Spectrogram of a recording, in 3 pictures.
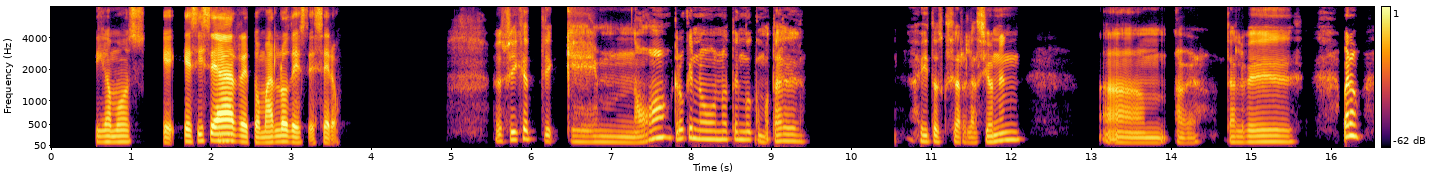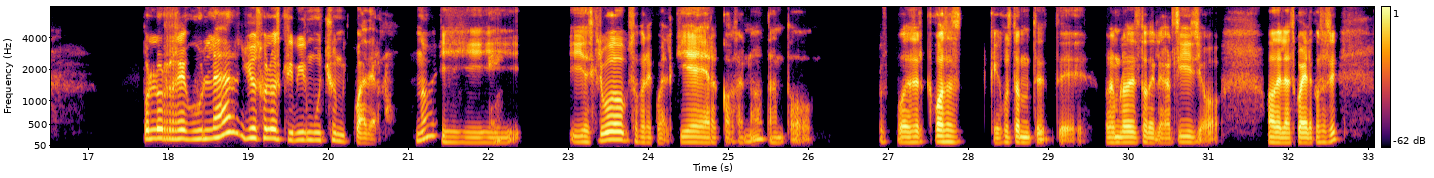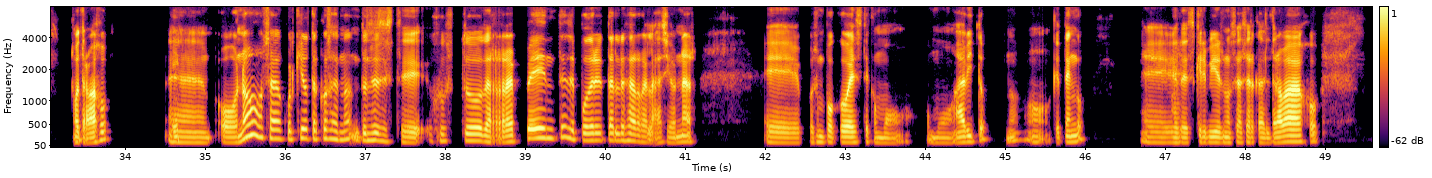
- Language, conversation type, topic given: Spanish, advice, ¿Cómo puedo mantener la motivación a largo plazo cuando me canso?
- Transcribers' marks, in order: none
